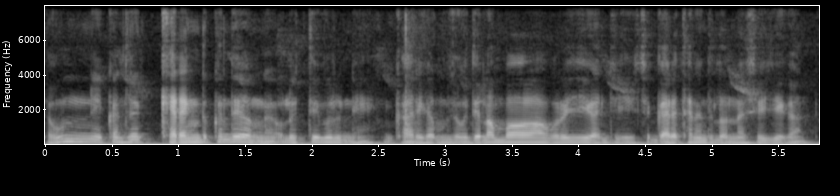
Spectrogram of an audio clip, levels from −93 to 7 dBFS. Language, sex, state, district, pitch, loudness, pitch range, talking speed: Chakma, male, Tripura, Unakoti, 125 Hz, -23 LUFS, 105-135 Hz, 205 wpm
